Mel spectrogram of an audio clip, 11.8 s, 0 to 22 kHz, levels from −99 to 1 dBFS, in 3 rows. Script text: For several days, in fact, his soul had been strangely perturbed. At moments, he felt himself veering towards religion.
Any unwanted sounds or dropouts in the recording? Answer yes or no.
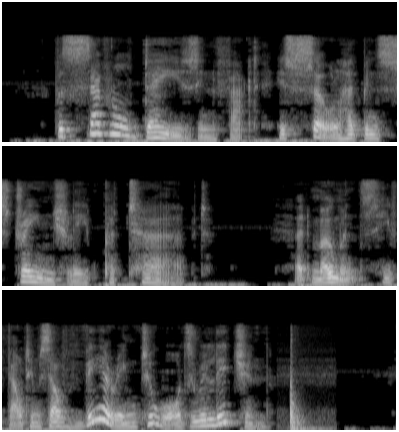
yes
